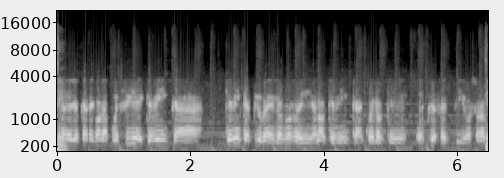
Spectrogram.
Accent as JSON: {"language": "Italian", "country": "Argentina", "said": "Sono dell'Argentina fino al collo."}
